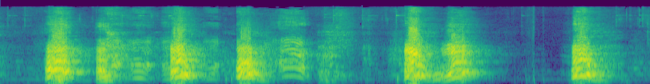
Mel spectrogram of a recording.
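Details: Swiss Mountain Dog puppy, a family pet, barking during one of its excited "bad dog runs": about seven loud, harsh barks in an uneven burst, some doubled, with short silent gaps over four seconds.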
